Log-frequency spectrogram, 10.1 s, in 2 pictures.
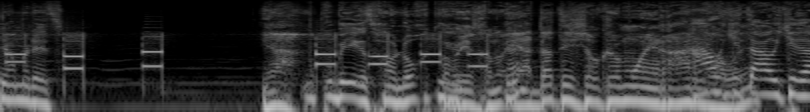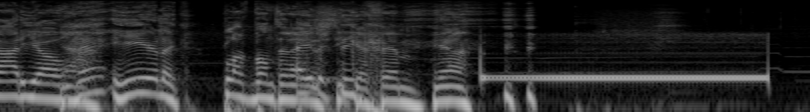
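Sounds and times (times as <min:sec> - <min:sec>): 
speech: 0:00.0 - 0:00.6, 0:01.9 - 0:08.5
laughter: 0:07.0 - 0:08.6
telephone line ringback tone: 0:08.1 - 0:09.9.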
